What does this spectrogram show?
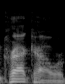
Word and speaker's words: Krakauer: Now, the book Jon Krakauer book, that's correct pronunciation, right?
